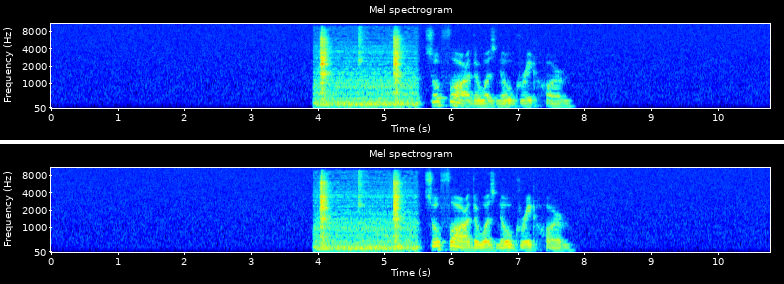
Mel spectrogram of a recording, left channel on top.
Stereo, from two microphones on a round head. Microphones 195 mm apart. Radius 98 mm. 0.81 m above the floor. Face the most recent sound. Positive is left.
turn(degrees=-45)  # may be behind; listen again after turning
